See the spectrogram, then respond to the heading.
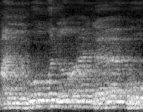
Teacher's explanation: jelaskan suara nunnya anhum tapi jangan ditahan sehingga terdengar bacaan anhumul, jangan, tapi lepaskan saja.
